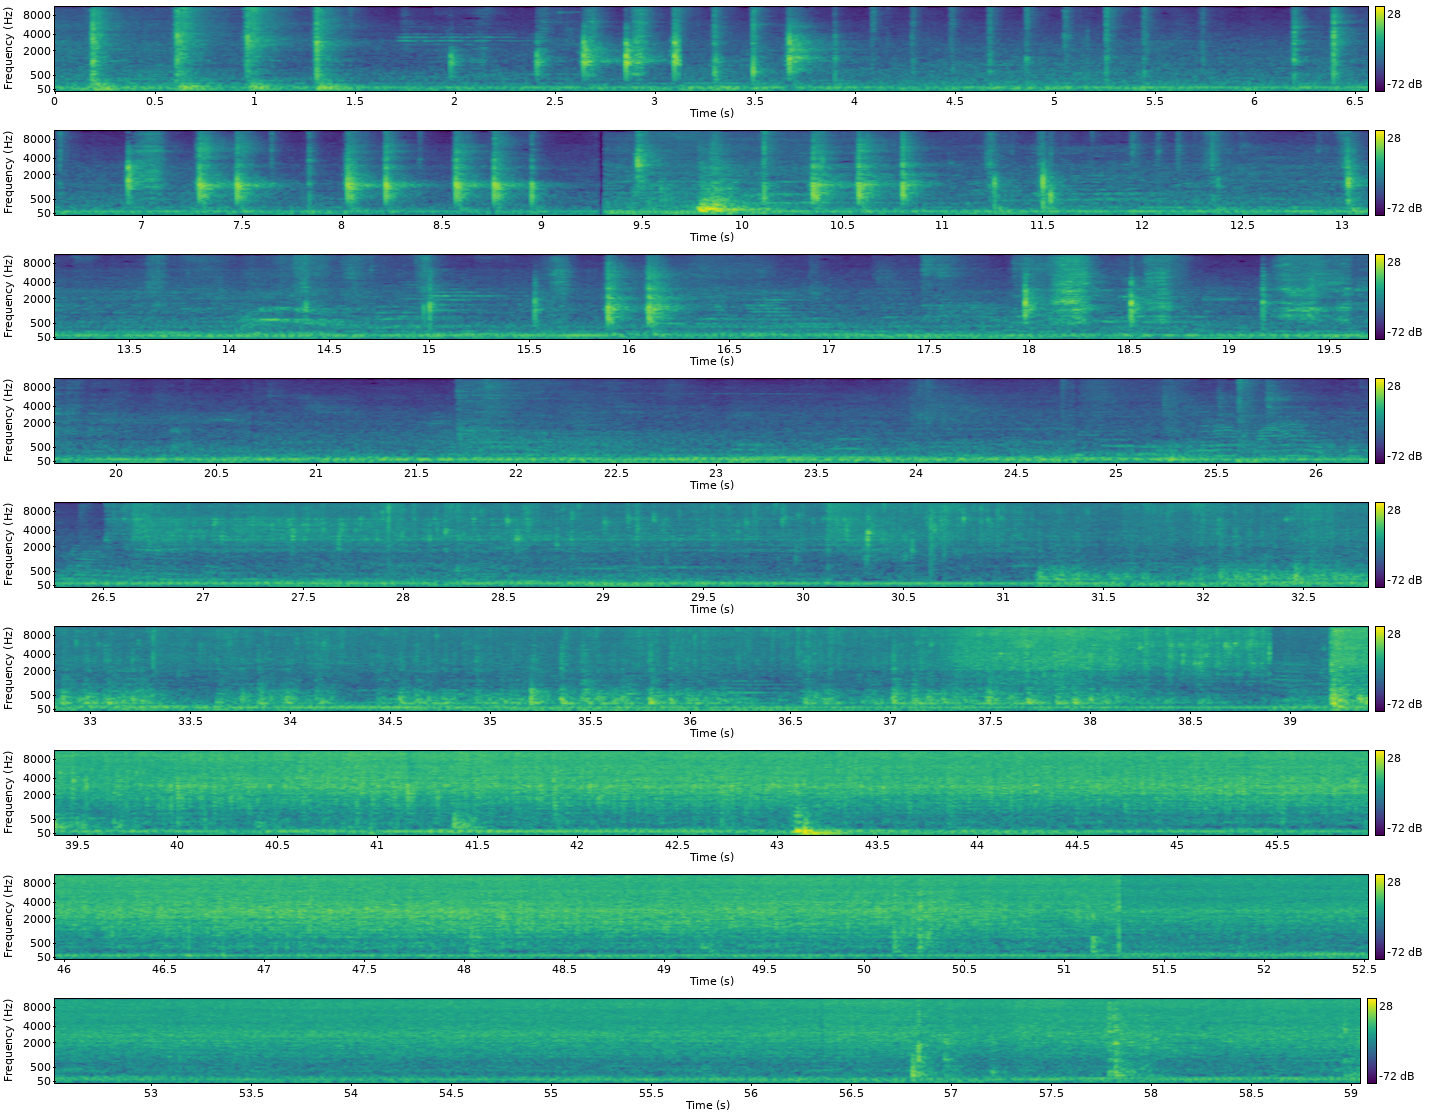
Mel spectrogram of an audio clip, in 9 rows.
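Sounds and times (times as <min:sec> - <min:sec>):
metal spatula stirring: 0:18.0 - 0:19.9, 0:31.2 - 0:38.2
ginger sizzling in hot oil: 0:26.5 - 0:59.0
dense loud sizzle of meat: 0:27.0 - 0:59.0.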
